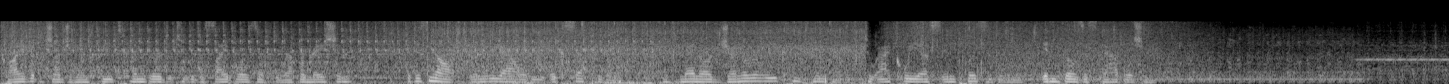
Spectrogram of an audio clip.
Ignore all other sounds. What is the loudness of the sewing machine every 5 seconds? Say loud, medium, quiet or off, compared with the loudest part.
loud, loud, medium.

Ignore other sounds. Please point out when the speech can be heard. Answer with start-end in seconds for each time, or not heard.
0.0-11.6.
